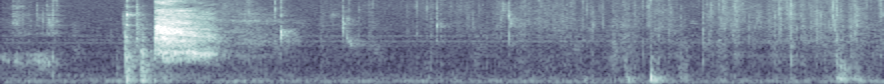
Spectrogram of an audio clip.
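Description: Metal spoon stirring and mashing sticky melted-marshmallow slime in a bowl, with soft scattered clicks, squelches and a few knocks against the bowl. About a second in there is a knock, then a short, loud breathy rush of noise.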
